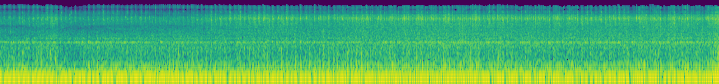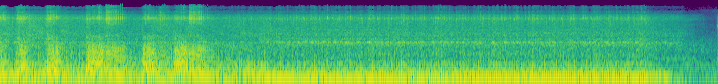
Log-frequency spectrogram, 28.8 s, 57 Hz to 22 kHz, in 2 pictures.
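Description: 1970 Corvette LT1 small-block V8 with long-tube headers and Magnaflow mufflers, idling with an audible cam lope. About halfway through it gets four or five quick revs, each rising and falling, then settles back to idle. The engine cuts off near the end.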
